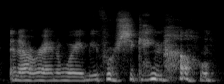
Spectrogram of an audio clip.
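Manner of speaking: loud, laugh breaking into the words; gleeful laughing. Acted. Telling how she ran from her aunt, gleeful laughing. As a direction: tell it loudly, breaking into a laugh.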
